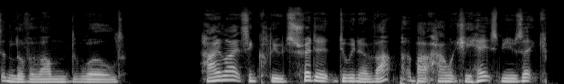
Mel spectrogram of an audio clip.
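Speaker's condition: No condition

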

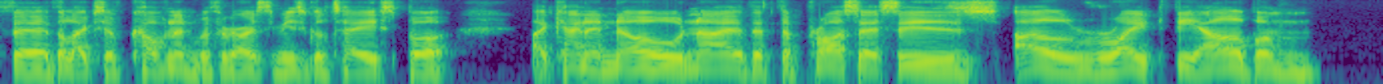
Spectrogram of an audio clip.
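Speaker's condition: No condition

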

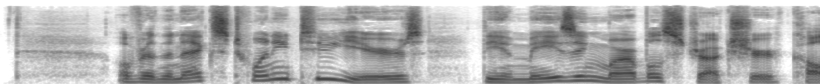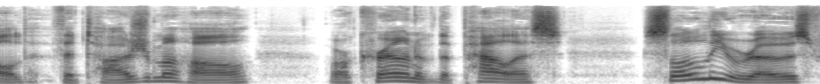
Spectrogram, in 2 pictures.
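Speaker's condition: No condition

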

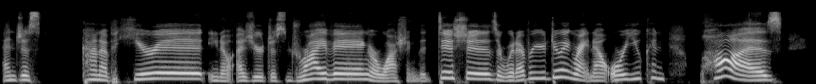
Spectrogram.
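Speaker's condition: No condition

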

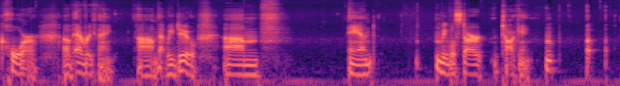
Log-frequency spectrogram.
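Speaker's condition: Stuttering; stuttering since age 3, ongoing into adulthood; still stutters; stutters in varied ways, repeats phrases, blocks, phone calls challenging; blocks

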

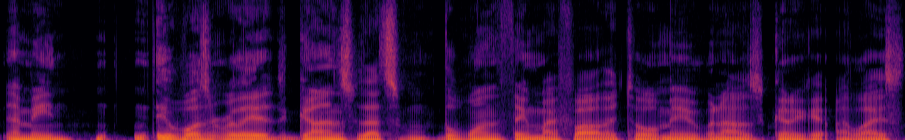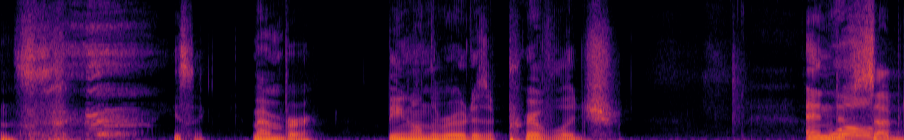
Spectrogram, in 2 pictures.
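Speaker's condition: No condition

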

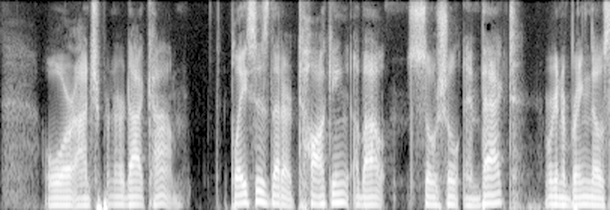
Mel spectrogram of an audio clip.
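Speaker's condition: No condition

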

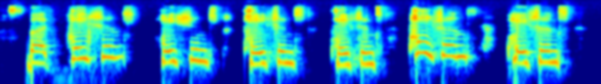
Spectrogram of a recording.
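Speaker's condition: Cerebral palsy; major back surgery for scoliosis ten years ago

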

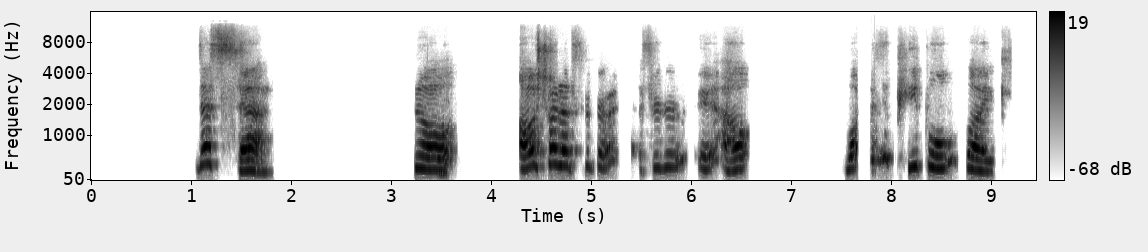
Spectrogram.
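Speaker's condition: Down syndrome; congenital

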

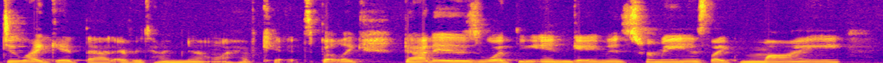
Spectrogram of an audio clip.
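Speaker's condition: No condition

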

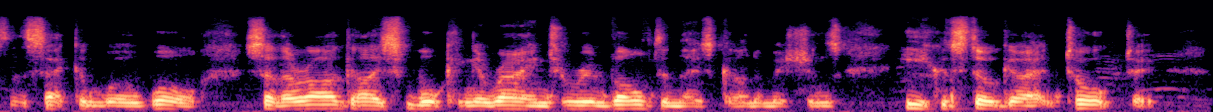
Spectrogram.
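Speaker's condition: No condition

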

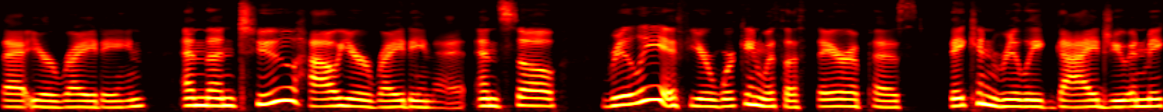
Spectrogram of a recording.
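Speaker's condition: No condition

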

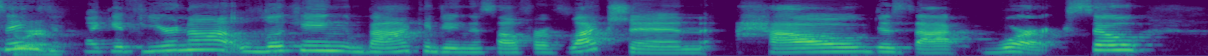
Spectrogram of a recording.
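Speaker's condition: No condition

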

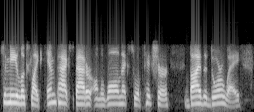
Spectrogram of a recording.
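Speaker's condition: No condition

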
